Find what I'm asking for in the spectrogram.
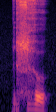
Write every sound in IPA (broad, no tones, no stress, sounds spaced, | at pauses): ɾ ə̤ ɬ ə̤ ʊ̯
